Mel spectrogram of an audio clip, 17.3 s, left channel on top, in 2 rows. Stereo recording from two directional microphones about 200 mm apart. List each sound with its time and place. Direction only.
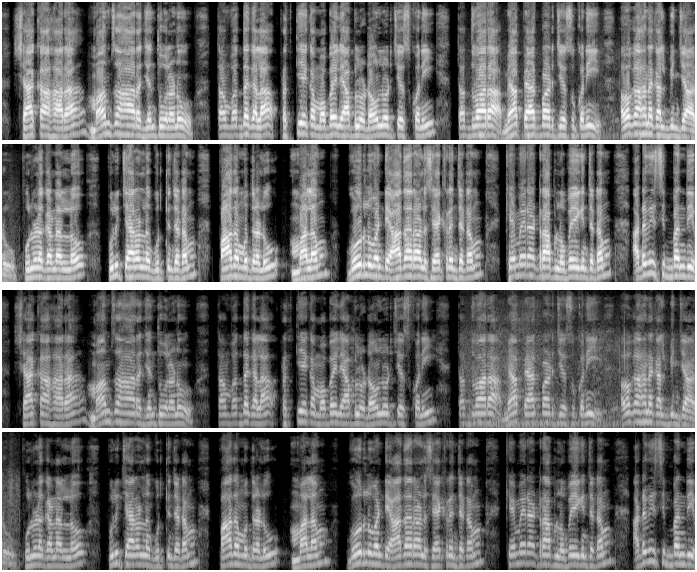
0.2 s a man's voice: 30° left (ahead or behind)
